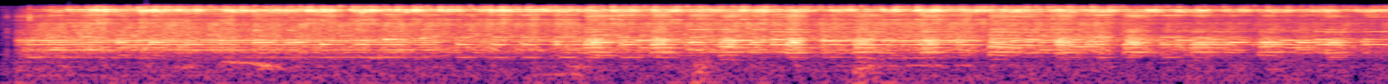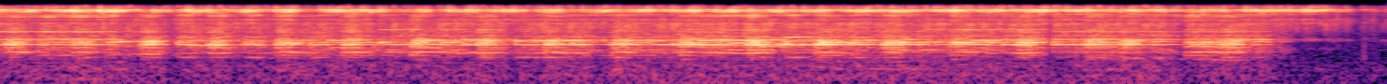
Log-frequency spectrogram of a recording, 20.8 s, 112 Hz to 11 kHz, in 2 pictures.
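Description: Gemmy 2005 Ribbon Greeter animated door hanger playing its second built-in song, a sung tune, through its small fabric-covered button speaker. It starts as the button on the bow is pressed, sounds thin and tinny with no bass, and stops just before the end.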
